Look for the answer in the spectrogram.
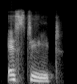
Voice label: "estate", Indian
